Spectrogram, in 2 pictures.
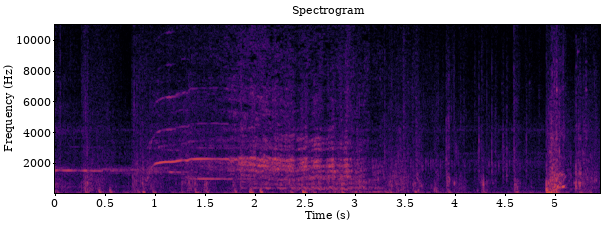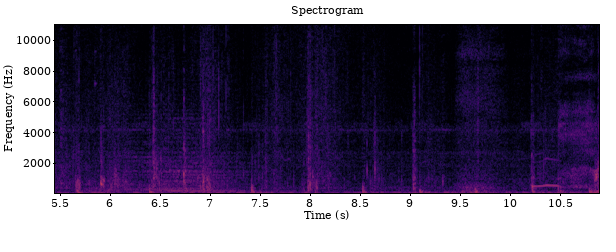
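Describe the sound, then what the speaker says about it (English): In the video game Red Dead Redemption 2, a horse lets out a loud whinny, then walks up with a steady clip-clop of hooves over an outdoor ambient background. "I'm gonna get my horse to me"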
